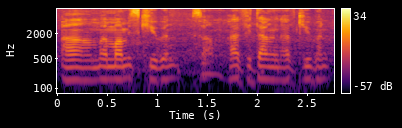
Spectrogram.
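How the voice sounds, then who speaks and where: Hoarse, slow-talking woman. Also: low-pitched, level tone, a bit bright, slight background noise. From Europe. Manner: speaks slowly and measured. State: hoarse, tired voice. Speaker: interview guest, company founder. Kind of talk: casual interview.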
